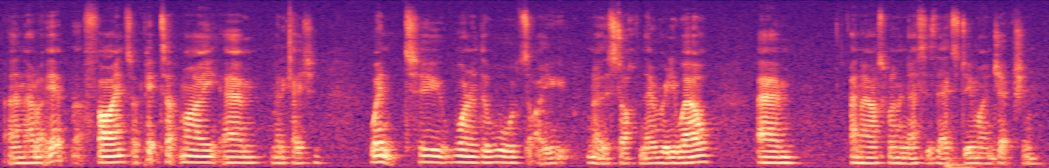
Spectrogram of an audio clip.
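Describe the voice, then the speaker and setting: A young man records a casual video diary at home, speaking in a mid-pitched, fairly monotone voice. He talks in a loose, halting way, filling gaps with ums and restarting his sentences. A faint hiss sits under the recording. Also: low-quality recording. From England. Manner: chatty, frequent ums and restarts. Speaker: vlogger. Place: flat, indoors.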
